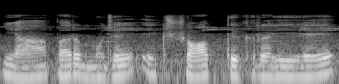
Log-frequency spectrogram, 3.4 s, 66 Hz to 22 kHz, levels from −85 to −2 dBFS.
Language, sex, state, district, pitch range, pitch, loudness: Hindi, male, Madhya Pradesh, Dhar, 115-125 Hz, 120 Hz, -19 LUFS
